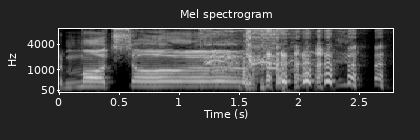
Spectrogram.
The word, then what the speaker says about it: mozzarella: Yeah, let me tell you, it's mozzarella. Oh, your breath stinks. You I'm gotta looking. say it like my grandma said it, who you never met before. She had a funny thing where she said, mozzo.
